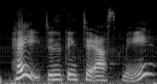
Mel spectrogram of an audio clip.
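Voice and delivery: playful, joking, teasing tone, all in jest. Retelling approaching people who needed a sponsor, retelling a joking remark. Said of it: "in a very joking manner".

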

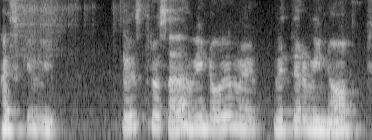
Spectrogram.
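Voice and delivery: mock weepy, high, tearful sobbing girl's voice. Retelling a meme of a girl whose boyfriend dumped her: imitating a girl crying. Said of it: "Que está llorando".

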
